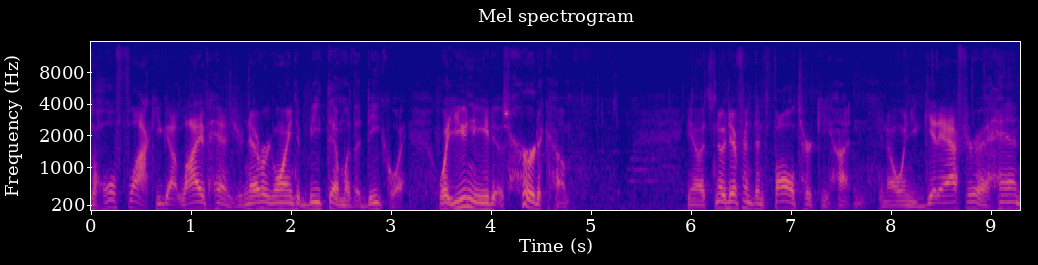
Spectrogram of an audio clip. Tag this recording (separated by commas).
Speech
